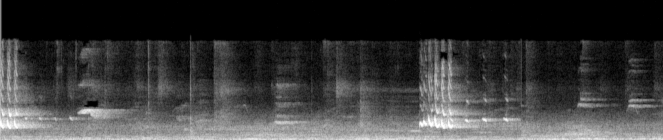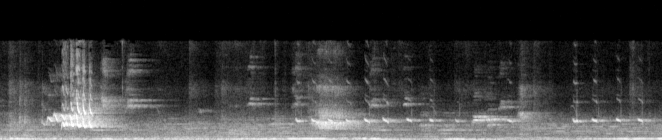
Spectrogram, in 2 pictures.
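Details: Canaries, a male and a female, at the nest where the chicks are fed; two loud, sharp chirps stand out midway, with scattered high tweets and a short fast trill near the end over a low steady hum.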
